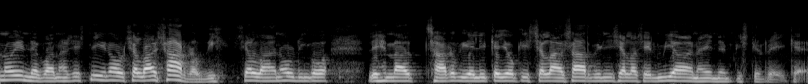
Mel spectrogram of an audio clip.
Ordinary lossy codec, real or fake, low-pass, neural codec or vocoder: none; real; 10.8 kHz; none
